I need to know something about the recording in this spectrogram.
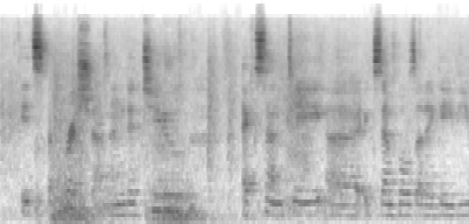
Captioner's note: speaks foreign language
